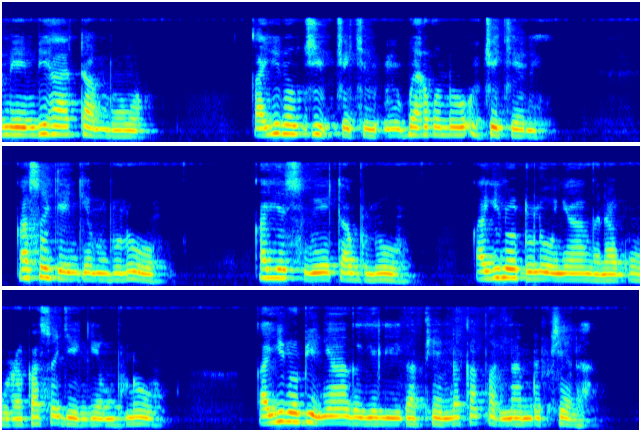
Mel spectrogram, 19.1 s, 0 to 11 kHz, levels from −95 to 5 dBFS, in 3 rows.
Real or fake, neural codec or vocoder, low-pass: fake; codec, 16 kHz, 4 kbps, X-Codec, HuBERT features, trained on balanced general audio; 7.2 kHz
